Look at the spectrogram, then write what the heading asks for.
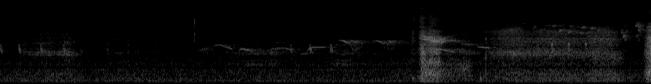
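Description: Faint birdsong: a short warbled phrase of rising and falling whistles, with a brief burst of noise about four seconds in.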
